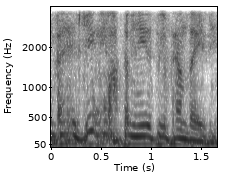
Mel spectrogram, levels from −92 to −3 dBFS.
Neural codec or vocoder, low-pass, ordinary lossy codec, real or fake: codec, 16 kHz, 4.8 kbps, FACodec; 3.6 kHz; none; fake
